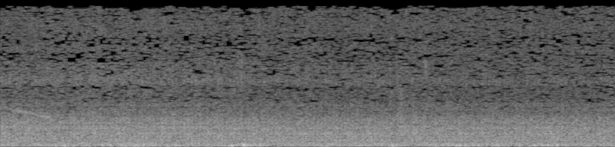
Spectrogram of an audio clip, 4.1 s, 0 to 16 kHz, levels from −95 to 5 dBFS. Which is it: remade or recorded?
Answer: recorded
